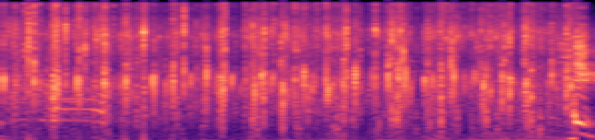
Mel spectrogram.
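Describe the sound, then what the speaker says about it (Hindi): Loud clapping from a church congregation glorifying God during a sermon, a dense continuous burst of hands with crowd noise under it. "जोरदार ताली बजाकर प्रभु की महिमा करें।"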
